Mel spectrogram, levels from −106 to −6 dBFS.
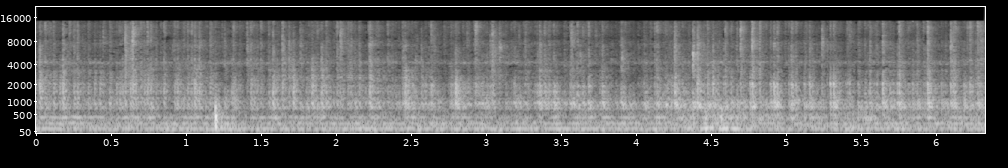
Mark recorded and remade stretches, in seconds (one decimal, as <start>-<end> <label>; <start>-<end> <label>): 0.0-6.3 remade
